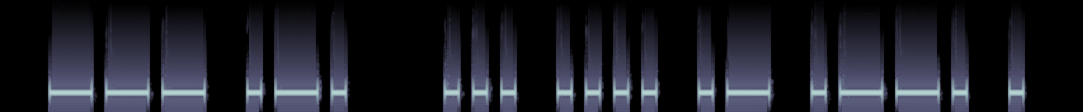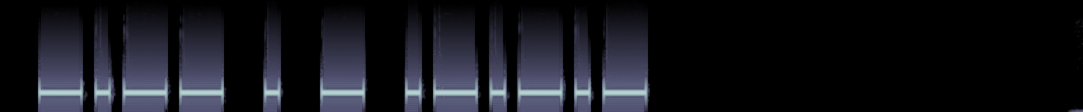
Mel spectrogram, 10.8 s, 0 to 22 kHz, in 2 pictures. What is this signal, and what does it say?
Morse code, heard as a keyed tone, about 17 wpm, 700 Hz. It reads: OR SHAPE YET.
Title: Sentences from Top 1000 Words - Review Part 3 - 17wpm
